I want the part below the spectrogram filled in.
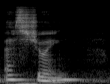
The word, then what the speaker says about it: eschewing: 아, 두 번째 단어는 생각보다 발음하기가 좀 어려워요. Eschewing. 그쵸. 추, 에스추 할 것 같은데 에스추잉이라서 조금 어려웠습니다.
